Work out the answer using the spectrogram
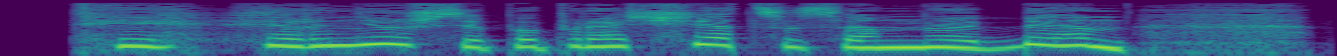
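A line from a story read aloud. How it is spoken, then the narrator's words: Girl's trembling voice. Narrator (Russian): дрожащим голосом спросила девочка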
